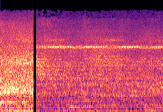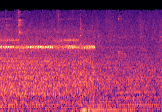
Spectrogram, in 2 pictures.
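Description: Loud road traffic noise from passing lorries and cars, cut off abruptly less than a second in. Quiet background music with long held low notes follows.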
